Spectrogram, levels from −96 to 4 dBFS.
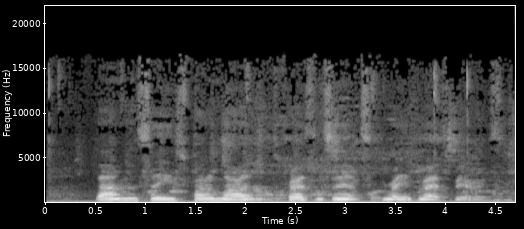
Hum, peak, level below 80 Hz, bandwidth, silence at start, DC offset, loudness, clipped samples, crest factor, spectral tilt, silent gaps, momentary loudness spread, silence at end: none; -2 dBFS; -48 dBFS; 16.5 kHz; 0.05 s; under 0.1%; -14 LUFS; under 0.1%; 12 dB; -6 dB/octave; none; 11 LU; 0 s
